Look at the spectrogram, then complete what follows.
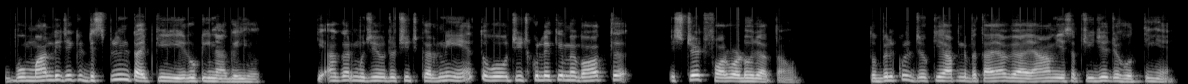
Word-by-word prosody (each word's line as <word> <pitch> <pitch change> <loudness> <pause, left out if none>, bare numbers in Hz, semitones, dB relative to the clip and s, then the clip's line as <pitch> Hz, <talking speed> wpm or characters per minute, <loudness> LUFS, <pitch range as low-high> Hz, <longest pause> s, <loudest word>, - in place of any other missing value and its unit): वो 170 +1 +2
मान 175 +3 +2
लीजिए 210 +1 +1
कि 205 0 -5
डिसिप्लिन 195 +6 -1
टाइप 160 -3 +3
की 155 -3 +2
रूटीन 150 0 +1
आ 135 - 0
गई 130 0 0
है, 120 -1 -6 0.6
कि - - -3
अगर 185 +2 -2
मुझे 170 -1 0
जो 165 0 -1
चीज़ 175 +1 -5
करनी 170 +3 0
है, - - -3
तो 200 - -2
वो 185 0 +4
चीज़ 195 +1 -4
को 200 - +1
लेके 200 +1 +2
मैं 195 -2 +1
बहुत 190 +3 +1 0.6
स्ट्रेटफ़ॉरवर्ड 165 -8 +2
हो 150 - +4
जाता 135 -3 -1
हूँ। - - -13 0.7
तो 150 - -2
बिल्कुल 185 +6 0
जो 165 - 0
कि 175 +2 -1
आपने 165 +1 0
बताया 150 +2 0
व्यायाम 150 0 +1
ये 150 - +2
सब 150 -1 -5
चीज़ें 155 +3 +1
जो 155 -1 -1
होती 135 +2 -3
हैं 130 - -9
170 Hz, 210 wpm, -18 LUFS, 150-185 Hz, 0.7 s, वो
